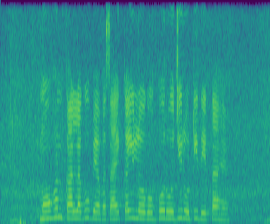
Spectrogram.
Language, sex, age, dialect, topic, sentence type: Hindi, female, 18-24, Kanauji Braj Bhasha, banking, statement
